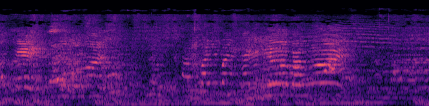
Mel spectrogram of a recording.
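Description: Young children's voices, calling and shouting over one another, with recorded music and a steady bass line playing underneath.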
